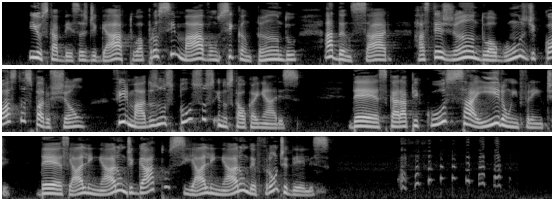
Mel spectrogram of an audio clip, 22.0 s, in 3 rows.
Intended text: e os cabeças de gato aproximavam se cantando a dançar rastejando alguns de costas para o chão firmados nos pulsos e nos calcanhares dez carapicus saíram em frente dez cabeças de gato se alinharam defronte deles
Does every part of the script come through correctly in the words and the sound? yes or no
no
